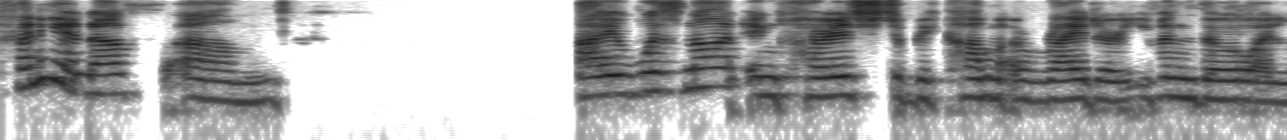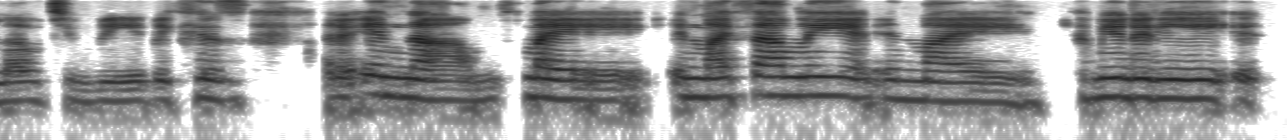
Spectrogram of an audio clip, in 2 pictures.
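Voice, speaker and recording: Gravelly-voiced woman author from Singapore. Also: mid-range voice, low-quality recording. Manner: thoughtful, many fillers and restarts. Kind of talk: interview answer, casual storytelling.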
